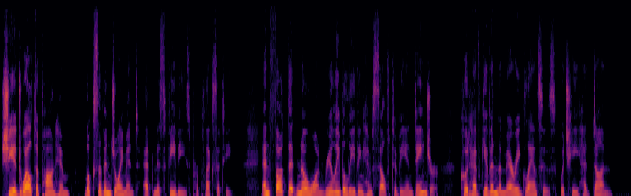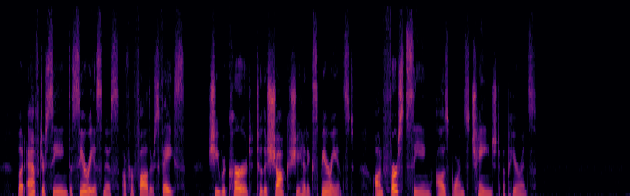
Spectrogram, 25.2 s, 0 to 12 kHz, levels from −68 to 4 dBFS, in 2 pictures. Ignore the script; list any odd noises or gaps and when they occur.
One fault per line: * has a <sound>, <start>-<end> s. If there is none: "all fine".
all fine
